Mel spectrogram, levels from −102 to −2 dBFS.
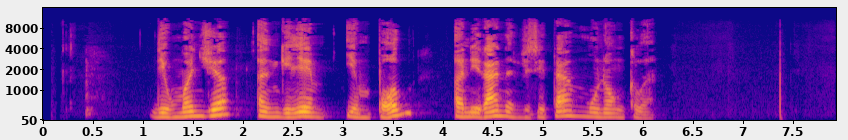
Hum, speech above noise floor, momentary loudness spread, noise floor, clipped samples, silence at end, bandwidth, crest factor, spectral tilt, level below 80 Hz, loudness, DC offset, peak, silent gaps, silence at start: none; 52 dB; 13 LU; -78 dBFS; under 0.1%; 1.85 s; 11.5 kHz; 24 dB; -5 dB/octave; -76 dBFS; -27 LUFS; under 0.1%; -4 dBFS; none; 1.1 s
